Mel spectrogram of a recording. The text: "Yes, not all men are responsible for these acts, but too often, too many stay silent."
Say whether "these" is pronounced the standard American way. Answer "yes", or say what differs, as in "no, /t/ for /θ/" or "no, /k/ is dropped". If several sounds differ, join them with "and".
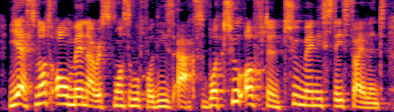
yes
